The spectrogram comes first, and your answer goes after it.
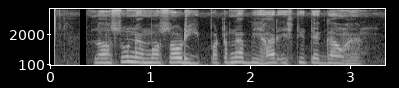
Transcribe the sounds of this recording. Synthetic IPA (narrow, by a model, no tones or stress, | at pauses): lɔːsunãːmɔːsɔːɽiːpəʈnaːbɪɦaːɾɪst̪ʰɪt̪eɡãːõɦɛ̃ː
